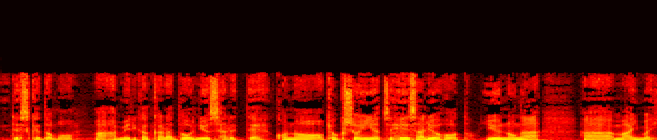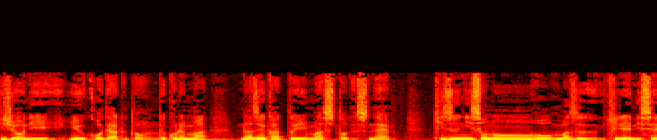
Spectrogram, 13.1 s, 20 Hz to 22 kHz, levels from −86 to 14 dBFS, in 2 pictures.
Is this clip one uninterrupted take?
yes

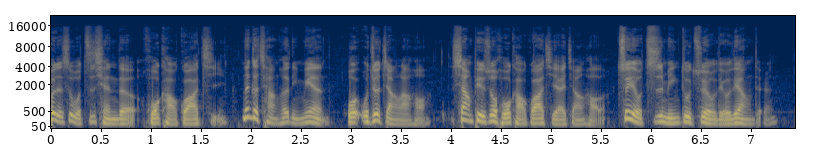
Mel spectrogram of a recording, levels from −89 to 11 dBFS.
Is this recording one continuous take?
no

